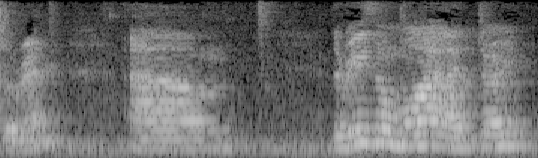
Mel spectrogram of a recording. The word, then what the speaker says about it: Larene: wave seen it and it's pronounced low-rent the reason why I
